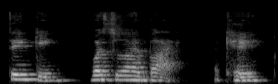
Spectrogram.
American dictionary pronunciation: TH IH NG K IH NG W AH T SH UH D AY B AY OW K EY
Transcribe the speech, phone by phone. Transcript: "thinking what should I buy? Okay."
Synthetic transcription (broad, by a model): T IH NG K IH NG W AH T S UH AY B AY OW K EY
